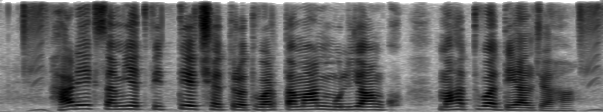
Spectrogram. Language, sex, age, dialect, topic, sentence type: Magahi, male, 18-24, Northeastern/Surjapuri, banking, statement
